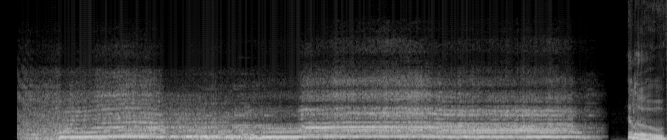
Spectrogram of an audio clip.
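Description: Steam locomotive chime whistle sounding one long blast of several tones at once, its tone shifting a couple of times, then fading out near the end.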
